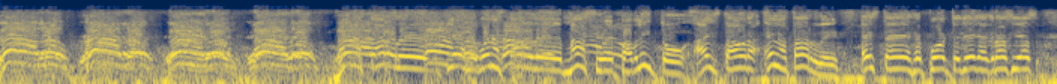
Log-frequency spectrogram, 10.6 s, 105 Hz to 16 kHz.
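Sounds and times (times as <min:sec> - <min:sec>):
protest crowd shouting in rhythmic chanting: 0:00.0 - 0:05.5
speech: 0:06.0 - 0:10.5.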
